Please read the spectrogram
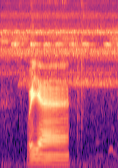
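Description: Insects chirring steadily, a thin high-pitched pulsing drone that runs on under the talk.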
